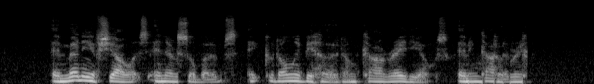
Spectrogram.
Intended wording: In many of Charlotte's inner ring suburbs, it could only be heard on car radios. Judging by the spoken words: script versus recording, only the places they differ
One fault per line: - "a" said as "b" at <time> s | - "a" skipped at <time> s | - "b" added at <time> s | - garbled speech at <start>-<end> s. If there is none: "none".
- "ring" skipped at 1.8 s
- garbled speech at 4.6-5.3 s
